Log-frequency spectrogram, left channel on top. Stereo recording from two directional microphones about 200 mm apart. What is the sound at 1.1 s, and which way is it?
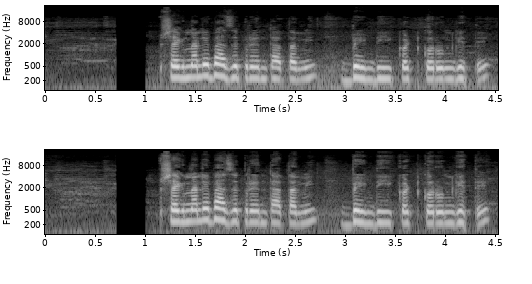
A woman's voice, 20° right (ahead or behind).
